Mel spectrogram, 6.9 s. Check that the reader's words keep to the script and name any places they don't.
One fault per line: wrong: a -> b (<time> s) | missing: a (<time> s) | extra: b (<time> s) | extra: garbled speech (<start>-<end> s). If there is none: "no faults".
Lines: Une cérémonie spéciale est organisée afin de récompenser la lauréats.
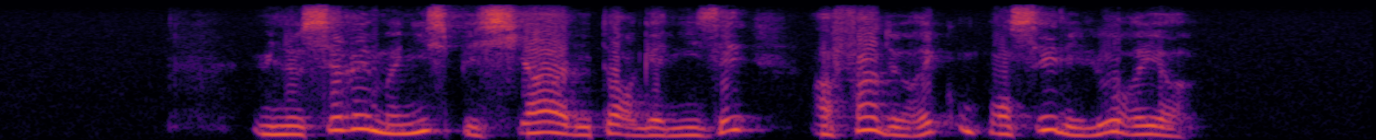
wrong: la -> les (5.3 s)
